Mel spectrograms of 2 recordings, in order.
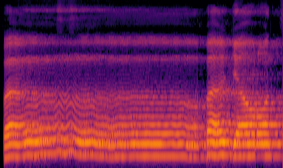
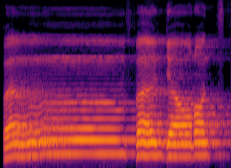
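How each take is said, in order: The two takes are said the same way.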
